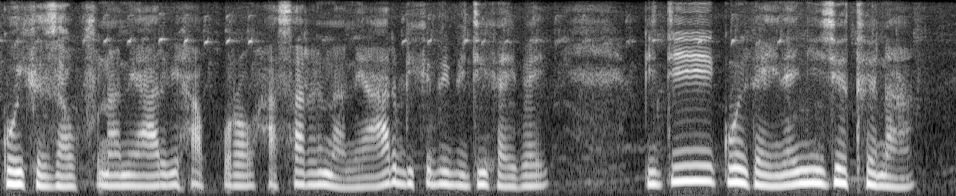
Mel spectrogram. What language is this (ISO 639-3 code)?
brx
